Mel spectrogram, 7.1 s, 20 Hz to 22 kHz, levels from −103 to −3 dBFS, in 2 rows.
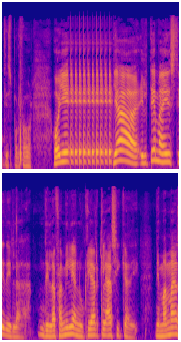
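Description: From 1.37 s to 2.22 s the speech turns into a rapid machine-gun stutter: one fragment of about 85 ms plays back exactly, ten times in a row, at roughly 11.7 repeats per second. This is a system hang loop. The computer or its audio driver stalled while the sound hardware kept replaying the same ring buffer, whose length fits a 4096-sample buffer. When playback resumes, about a second of speech is missing.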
